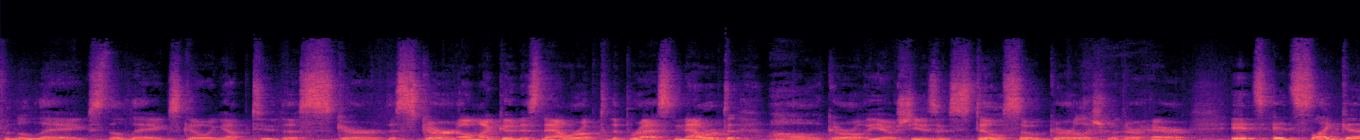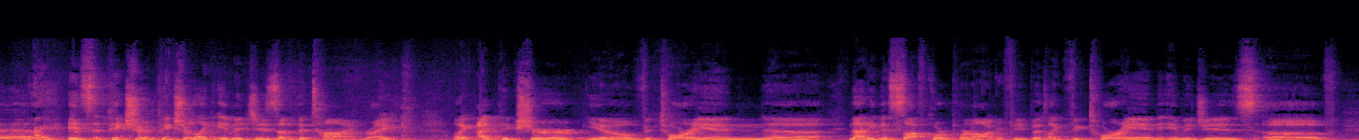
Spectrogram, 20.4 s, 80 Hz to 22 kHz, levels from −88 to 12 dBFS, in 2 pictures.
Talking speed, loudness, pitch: 195 wpm, -19 LUFS, 140 Hz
